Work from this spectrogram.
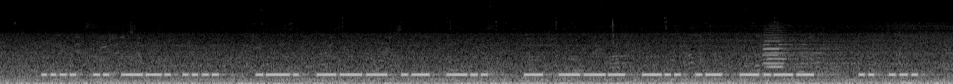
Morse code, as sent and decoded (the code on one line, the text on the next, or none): .... .. --. .... / .-. --- .- -.. / - --- -.. .- -.-- / .. ...
HIGH ROAD TODAY IS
